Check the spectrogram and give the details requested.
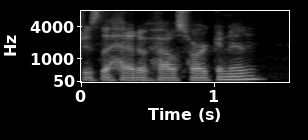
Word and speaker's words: Harkonnen: How do you pronounce that? That's correct. Okay, Harkonnen, and then House Atreides.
